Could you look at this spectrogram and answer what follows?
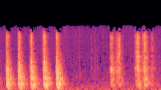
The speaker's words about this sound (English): Convinced that Sheriff Flint's suspicion of Jeff as an outlaw and murderer was sound, the marshal, with Flint and Dutch, knocked on the door of the youth's home.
